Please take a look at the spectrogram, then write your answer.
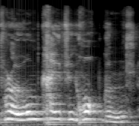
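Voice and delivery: mocking British accent through big lips; Katie Hopkins. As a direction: talk British as if your lips are too big. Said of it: "makes her talk like this".

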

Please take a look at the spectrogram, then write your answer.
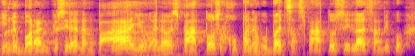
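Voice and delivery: usual speaking voice

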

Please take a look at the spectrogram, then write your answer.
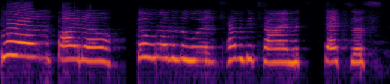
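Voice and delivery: high, breezy careless dog owner; mock cheery owner waving the dog off. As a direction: toss it off, high and carefree. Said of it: "You're like".

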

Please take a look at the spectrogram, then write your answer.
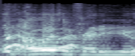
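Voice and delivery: cracking up at the punchline; loud laugh. Real, not acted. Admitting fear to friends, loud laughing delivery.

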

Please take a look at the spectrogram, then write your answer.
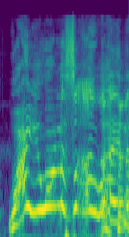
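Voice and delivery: high, laughing mock confusion; confused brother. Brother on the field, laughing and confused. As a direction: imitate the brother wondering where he is. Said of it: "He's like".

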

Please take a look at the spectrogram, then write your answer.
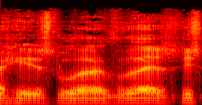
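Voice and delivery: slow, tongue-tied stumble; words trailing off tangled; stammering. A narrator's reading. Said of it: "tongue couldn't keep up".

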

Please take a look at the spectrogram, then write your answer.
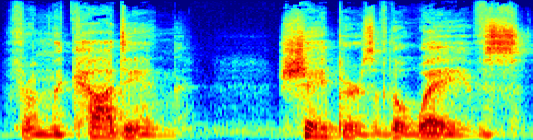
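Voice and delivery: solemn, rising ritual proclamation; announcing to the skies. Acted. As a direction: call it out to the heavens. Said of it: "announced to the skies".

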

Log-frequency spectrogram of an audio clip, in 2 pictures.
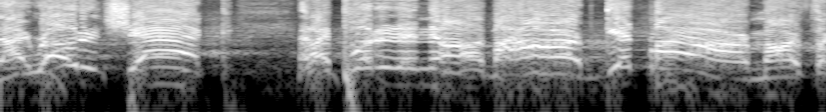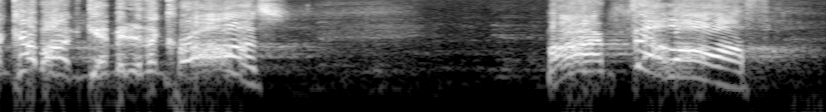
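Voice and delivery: very high, loud hammed-up wailing; panicked mock shout. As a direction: holler it like a comic catastrophe. Acted panic after writing a check.

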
